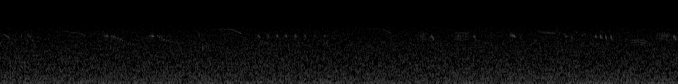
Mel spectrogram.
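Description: Faint, scattered short bird chirps over a steady background hiss.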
